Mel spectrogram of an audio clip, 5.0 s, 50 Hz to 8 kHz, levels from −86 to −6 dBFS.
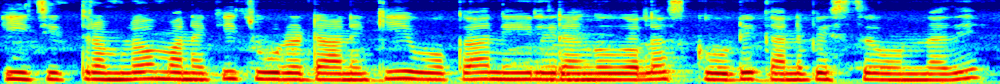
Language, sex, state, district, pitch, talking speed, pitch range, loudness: Telugu, female, Telangana, Mahabubabad, 230 Hz, 120 wpm, 220-235 Hz, -13 LUFS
